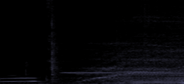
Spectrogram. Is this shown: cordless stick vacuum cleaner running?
yes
